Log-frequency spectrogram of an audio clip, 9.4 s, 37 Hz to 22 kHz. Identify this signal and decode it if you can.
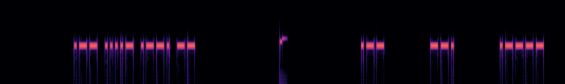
Morse code, heard as a keyed tone, about 28 wpm, spaced as for 16 wpm, 700 Hz. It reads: W4PM WG1
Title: USA Call Signs - 4 Characters - 6x Character Spacing - 28wpm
